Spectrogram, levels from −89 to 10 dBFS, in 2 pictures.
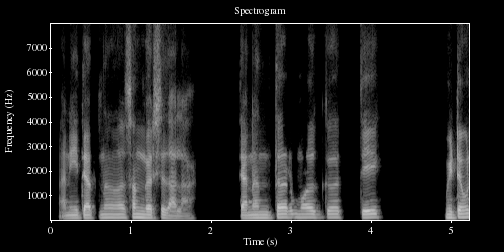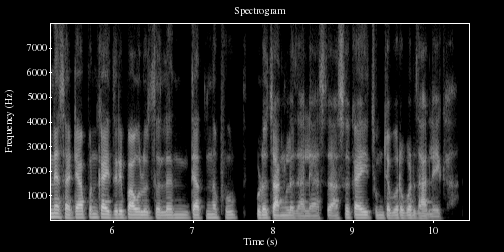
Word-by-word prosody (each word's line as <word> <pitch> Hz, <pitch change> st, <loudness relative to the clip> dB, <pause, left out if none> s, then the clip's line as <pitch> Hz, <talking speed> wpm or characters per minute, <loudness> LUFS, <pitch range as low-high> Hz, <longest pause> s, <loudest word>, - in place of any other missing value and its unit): आणि 110 Hz, +2 st, -1 dB
त्यातनं 125 Hz, +3 st, +2 dB
संघर्ष 125 Hz, -3 st, +3 dB
झाला. 95 Hz, -4 st, -2 dB, 0.6 s
त्यानंतर 115 Hz, +4 st, +2 dB
मग 130 Hz, 0 st, 0 dB, 0.4 s
ते, 130 Hz, +2 st, +5 dB, 0.9 s
मिटवण्यासाठी 130 Hz, -1 st, +3 dB
आपण 130 Hz, +1 st, +1 dB
काहीतरी 125 Hz, -1 st, +3 dB
पाऊल 120 Hz, 0 st, +4 dB
उचललं 115 Hz, 0 st, -3 dB
आणि 115 Hz, 0 st, -6 dB
त्यातनं 120 Hz, +1 st, 0 dB
फु 115 Hz, 0 st, -5 dB, 0.3 s
पुढं 115 Hz, -1 st, +1 dB
चांगलं 105 Hz, 0 st, +2 dB
झालंय 95 Hz, 0 st, -6 dB
असं, -, -, -7 dB
असं 100 Hz, +5 st, -4 dB
काही 115 Hz, -1 st, +3 dB
तुमच्याबरोबर 110 Hz, 0 st, -3 dB
झालंय 95 Hz, -4 st, -3 dB
का? -, -, -20 dB
115 Hz, 140 wpm, -21 LUFS, 110-125 Hz, 0.9 s, ते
